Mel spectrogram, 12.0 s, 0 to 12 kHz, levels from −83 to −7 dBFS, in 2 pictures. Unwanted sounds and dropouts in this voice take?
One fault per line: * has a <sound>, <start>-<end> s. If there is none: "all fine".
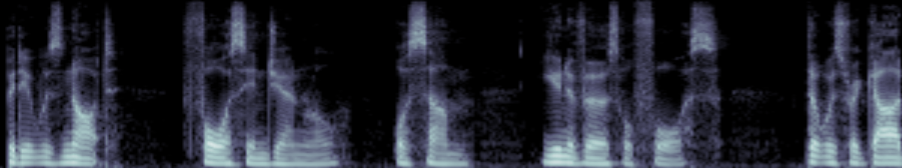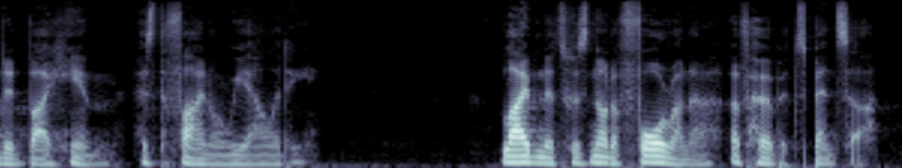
all fine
